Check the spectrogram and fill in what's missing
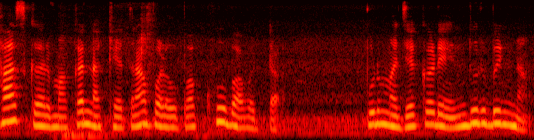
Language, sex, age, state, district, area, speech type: Goan Konkani, female, 30-45, Goa, Salcete, rural, spontaneous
